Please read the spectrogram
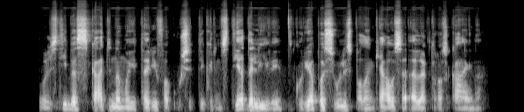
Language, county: Lithuanian, Vilnius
